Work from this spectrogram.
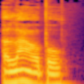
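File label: "allowable", British English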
